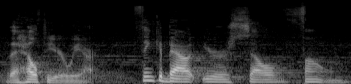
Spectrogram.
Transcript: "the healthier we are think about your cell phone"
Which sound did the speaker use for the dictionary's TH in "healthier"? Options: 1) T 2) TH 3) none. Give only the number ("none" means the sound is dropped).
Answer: 2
